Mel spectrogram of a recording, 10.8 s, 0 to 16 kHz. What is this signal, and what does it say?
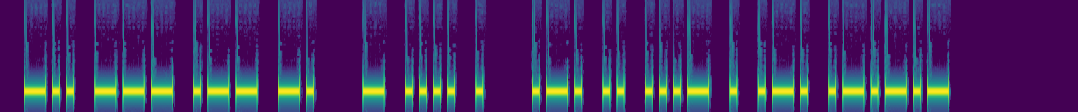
Morse code, heard as a keyed tone, about 17 wpm, 700 Hz. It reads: DOWN THE RIVER.
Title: Sentences from Top 1000 Words - Review Part 2 - 17wpm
